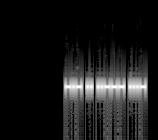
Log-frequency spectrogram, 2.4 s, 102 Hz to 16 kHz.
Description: Morse code, heard as a keyed tone, about 46 wpm, 700 Hz. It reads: KI2V
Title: USA Call Signs - 4 Characters - Repeated 3x - 45wpm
